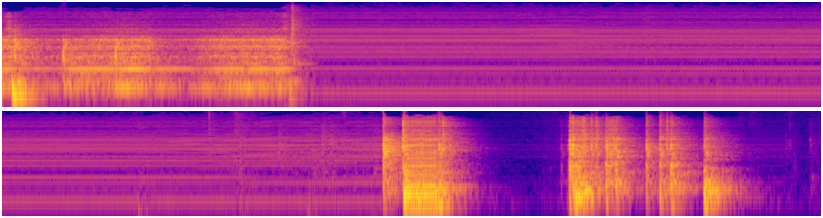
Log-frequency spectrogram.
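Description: An electronic tech-house beat from a Korg Volca Beats and Volca Sample plays through a mixer for about two seconds, then stops. A steady electrical mains hum from the rig is left underneath. Near the end come two short, loud bursts of sound.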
